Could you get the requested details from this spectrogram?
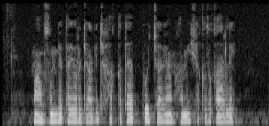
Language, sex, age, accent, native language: Uzbek, male, 18-24, Sirdaryo, Uzbek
